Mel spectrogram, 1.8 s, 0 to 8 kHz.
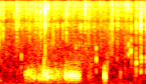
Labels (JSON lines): {"label": "biophony, growl", "recorder": "SoundTrap 600 or HydroMoth"}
